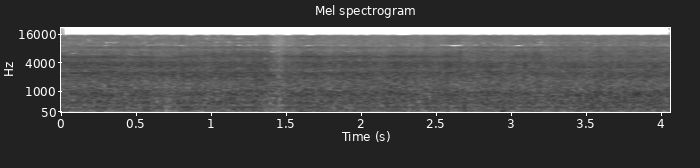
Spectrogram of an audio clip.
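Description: Heavy rain pouring steadily: a loud, dense, even hiss with no let-up.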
